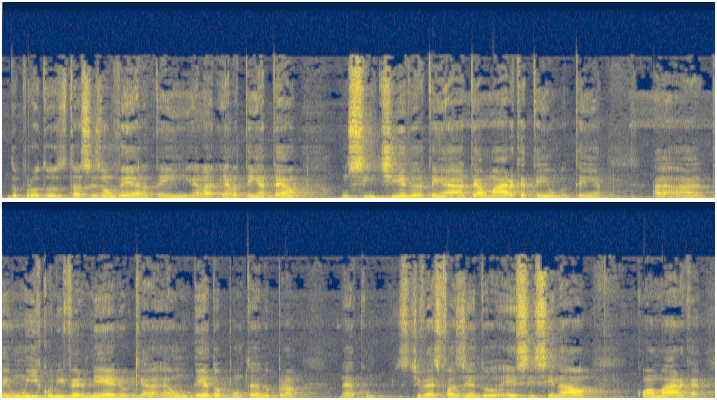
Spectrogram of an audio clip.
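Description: A middle-aged company executive with a Brazilian Portuguese accent, appearing as a podcast guest, tells business stories in a relaxed, wandering way at a moderate pace. He hesitates, keeps restarting, and repeats small words as he explains at length. His average-pitched voice sits in a roomy space with a noticeable echo.

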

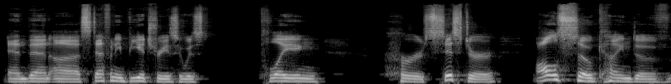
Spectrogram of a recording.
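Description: In a slow, mid-range voice, a male podcast co-host rambles through casual conversation. He thinks aloud and keeps breaking off to restart or fix what he just said.

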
